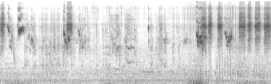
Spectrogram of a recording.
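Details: Budgerigars in a breeding colony: scattered scratchy chirps, then a rapid run of loud, harsh high squawks repeated about every quarter second toward the end.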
